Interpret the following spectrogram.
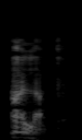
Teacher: It was pronounced as a voiced P, up sound, like with a schwa.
